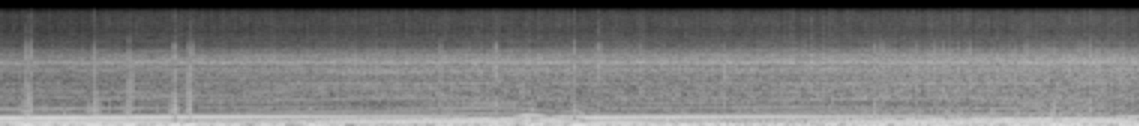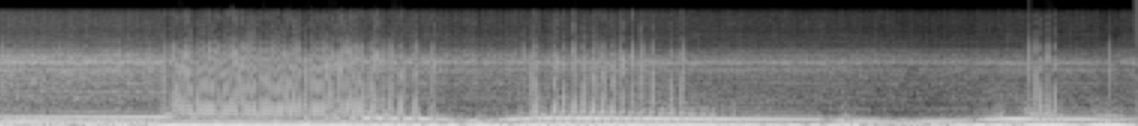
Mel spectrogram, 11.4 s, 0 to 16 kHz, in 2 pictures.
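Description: Honda VTR1000 SP1's V-twin engine running hard at speed, heard from an onboard camera, its note dipping sharply and picking up again three times at upshifts. Loud wind rush on the microphone through the middle.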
